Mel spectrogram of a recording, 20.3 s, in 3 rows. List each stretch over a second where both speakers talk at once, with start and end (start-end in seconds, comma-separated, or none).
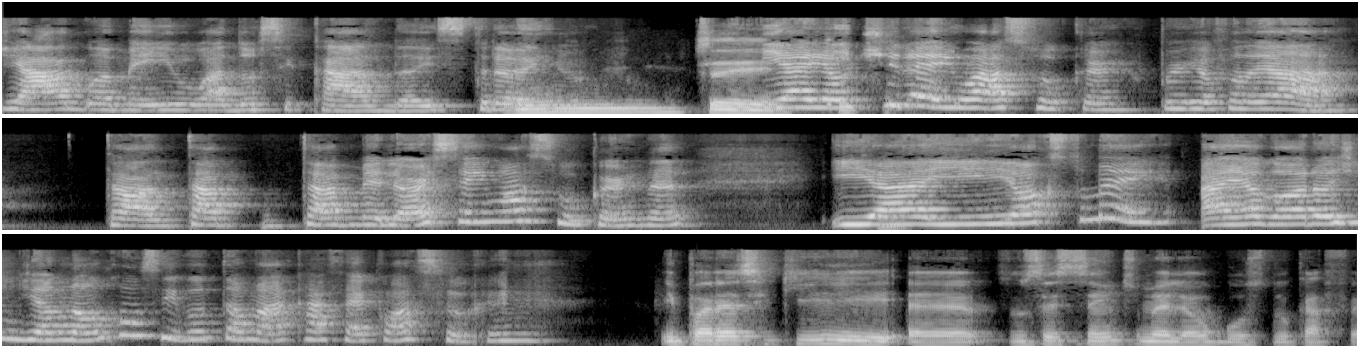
none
